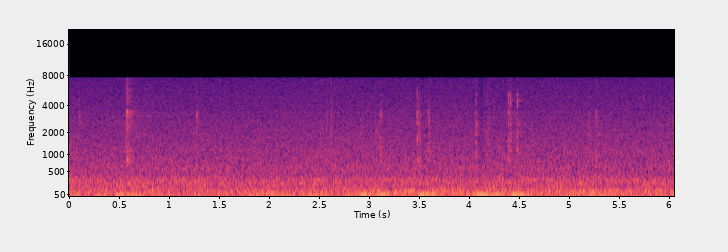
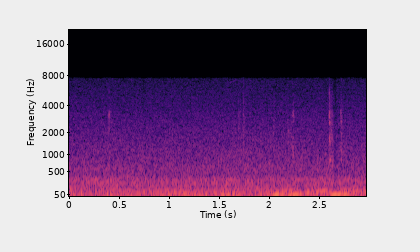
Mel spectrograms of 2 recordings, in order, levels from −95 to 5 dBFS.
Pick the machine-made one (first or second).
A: first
